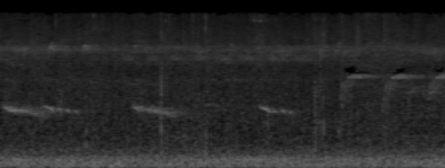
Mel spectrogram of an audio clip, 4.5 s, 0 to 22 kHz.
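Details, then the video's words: Ruddy kingfisher, Johor Bahru, Malaysia, June 2022, Sony a9 recording: three or four falling whistled notes spaced about a second apart, then a higher chirping bird joins at the end against steady noise. "RUDDY Kingfisher Caller"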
